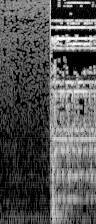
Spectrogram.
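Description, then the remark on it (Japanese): A telephone starts ringing abruptly after a brief quiet moment, its bright, steady ring sounding fairly loud through to the end, with no voices. “あ、なんか電話のようですね。”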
